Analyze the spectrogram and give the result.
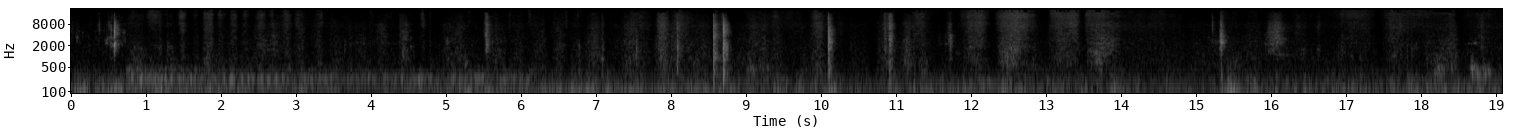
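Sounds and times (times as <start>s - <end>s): soft clicks and snaps: 0.4s - 0.8s, 8.0s - 8.9s
rustling and rubbing: 0.8s - 19.0s.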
